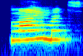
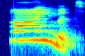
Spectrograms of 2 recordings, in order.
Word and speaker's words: climate: Climate is a noun. 2 syllables. Climate is not climate. It's climate.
